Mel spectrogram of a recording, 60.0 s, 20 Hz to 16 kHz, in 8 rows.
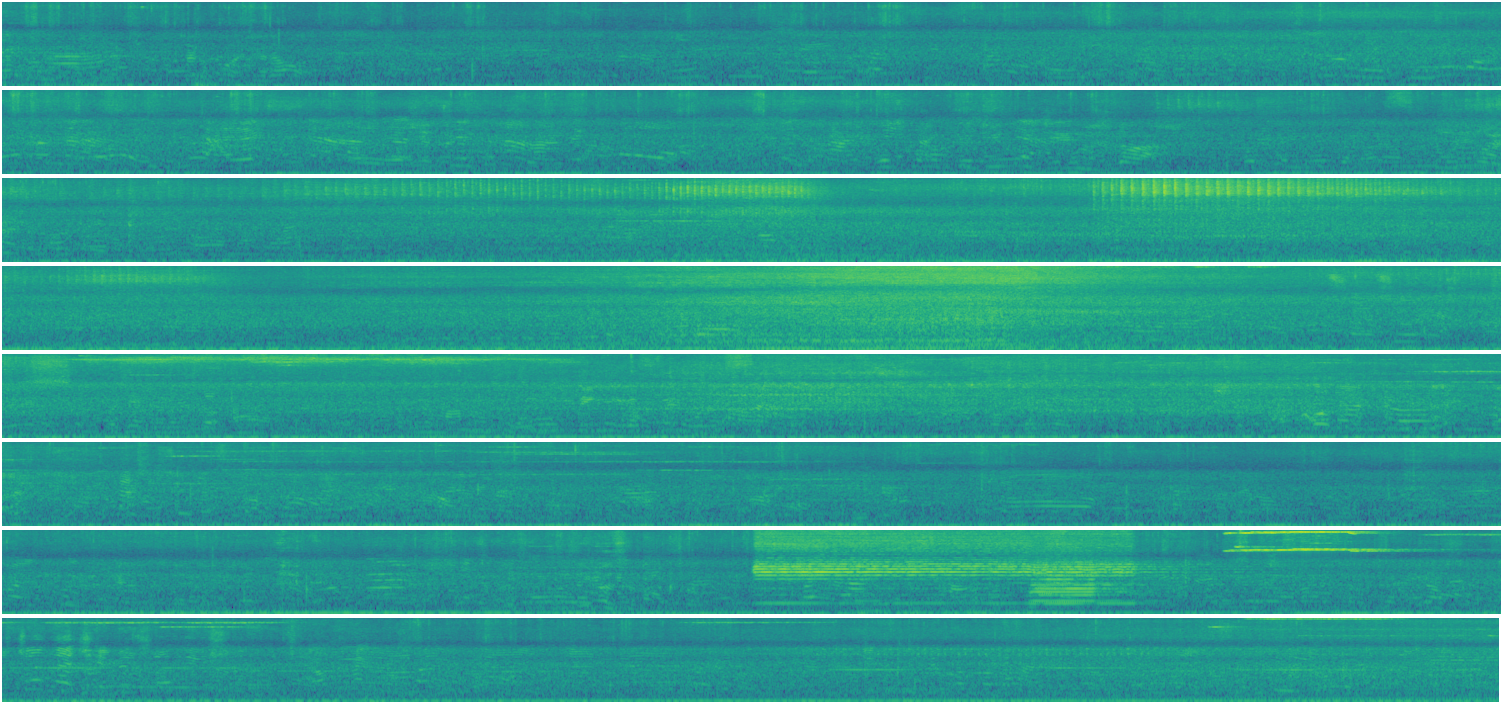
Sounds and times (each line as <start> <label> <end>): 0.0 Traffic Sound 59.9
0.0 Walking in the street 59.9
0.0 moving pedestrians 59.9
